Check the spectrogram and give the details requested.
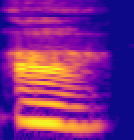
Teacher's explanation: आ का उच्चारण करते हुए पूरा मुंह खुल जाता है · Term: विवृत स्वर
